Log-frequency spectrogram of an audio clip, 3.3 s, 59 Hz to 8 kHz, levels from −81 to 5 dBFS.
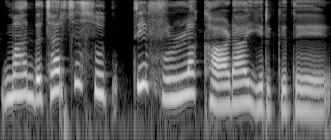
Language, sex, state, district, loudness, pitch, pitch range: Tamil, female, Tamil Nadu, Nilgiris, -16 LUFS, 255 Hz, 200-325 Hz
